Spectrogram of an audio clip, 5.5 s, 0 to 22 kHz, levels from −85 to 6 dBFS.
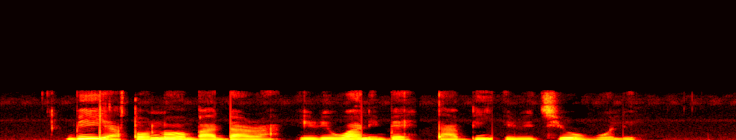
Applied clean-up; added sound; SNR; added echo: none; none; none; none.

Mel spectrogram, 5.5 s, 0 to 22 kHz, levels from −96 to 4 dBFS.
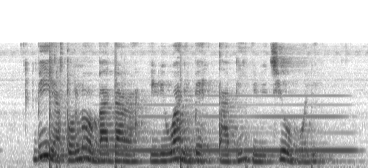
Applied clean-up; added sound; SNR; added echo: none; Wind instrument, woodwind instrument; 13 dB; reverberation time 0.7 s.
